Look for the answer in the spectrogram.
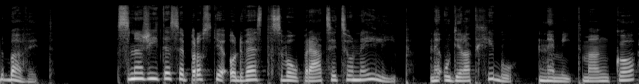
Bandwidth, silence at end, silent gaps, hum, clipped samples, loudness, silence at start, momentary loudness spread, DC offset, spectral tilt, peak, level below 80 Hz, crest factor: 17 kHz; 0.05 s; 0.92-1.03 s; none; under 0.1%; -21 LUFS; 0 s; 11 LU; under 0.1%; -5.5 dB/octave; -4 dBFS; -52 dBFS; 16 dB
